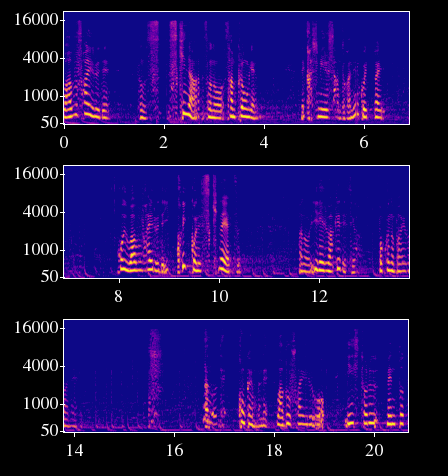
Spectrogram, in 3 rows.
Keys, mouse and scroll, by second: 0.0 click, 1.6 click, 3.2 click, 5.0 click, 6.6 click, 13.0 click, 13.7 click, 14.8 click.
